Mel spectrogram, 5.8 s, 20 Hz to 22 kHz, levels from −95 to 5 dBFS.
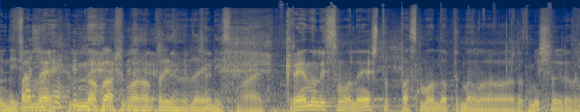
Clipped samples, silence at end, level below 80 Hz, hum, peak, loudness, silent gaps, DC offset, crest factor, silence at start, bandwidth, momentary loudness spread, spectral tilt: under 0.1%; 0 s; -26 dBFS; none; 0 dBFS; -15 LUFS; none; under 0.1%; 14 dB; 0 s; 16.5 kHz; 7 LU; -6.5 dB/octave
